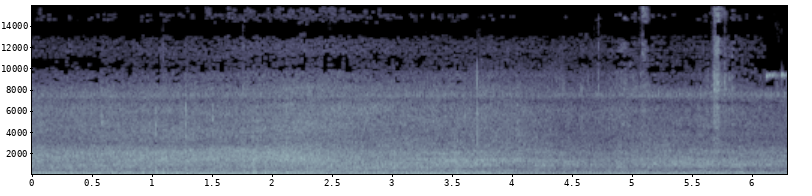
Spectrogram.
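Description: Train moving away down the tracks: a steady low rumble with an engine hum that fades about four seconds in.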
